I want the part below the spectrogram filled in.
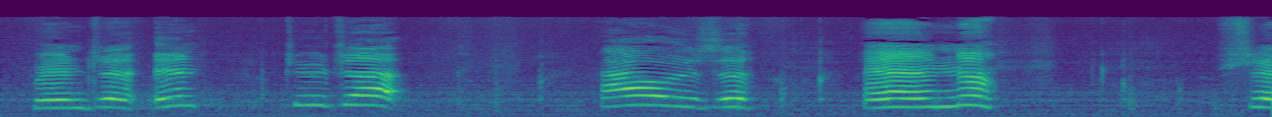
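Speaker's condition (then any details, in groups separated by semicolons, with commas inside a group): Cerebral palsy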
